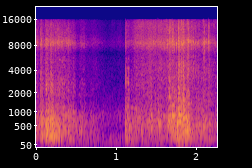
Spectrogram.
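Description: Black plastic feed tub full of hay being shoved along the ground under a fence rail, two scraping pushes of about a second each.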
